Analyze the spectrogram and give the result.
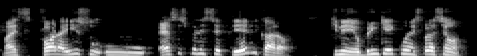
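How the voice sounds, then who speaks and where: A man hosts a loose chat, telling jokey stories full of slang. His voice is fairly high for a man, and its pitch swings widely as he talks. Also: fast. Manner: joking storyteller, lively slangy delivery. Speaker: host. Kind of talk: casual podcast chat.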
